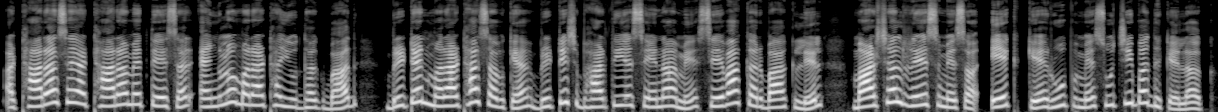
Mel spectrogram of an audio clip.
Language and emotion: Maithili, neutral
